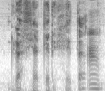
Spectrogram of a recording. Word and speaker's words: Gracia Querejeta: Bueno, pues vamos con el siguiente estreno, que fue La Buena Suerte, una película dirigida por Gracia Querejeta. ¿Lo he dicho bien? ¿He dicho Gracia Querejeta? ¿Lo he dicho bien? – Gracia Querejeta, correctísimo.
